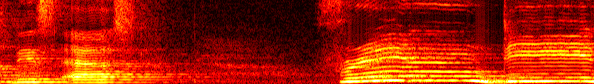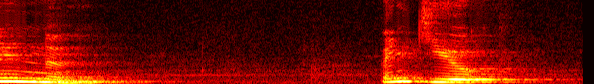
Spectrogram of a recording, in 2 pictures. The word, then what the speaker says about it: vriendinnen: plural girlfriends, this one, some people might skip the letter N, but I will not skip. I will pronounce the skip first. Vriendin, vriendin, vriendin. I will pronounce this as vriendinnen.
